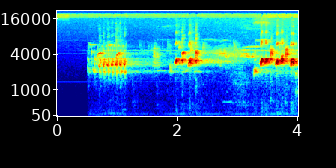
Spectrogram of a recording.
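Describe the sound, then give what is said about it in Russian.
A nightingale sings at night in a pomegranate tree, giving high, rapid chirping phrases in three bursts separated by short pauses, fairly faint and with no voices. “Нас оглушил не жаворонка голос, а пенье соловья. Он по ночам поет вон там, на дереве граната.”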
